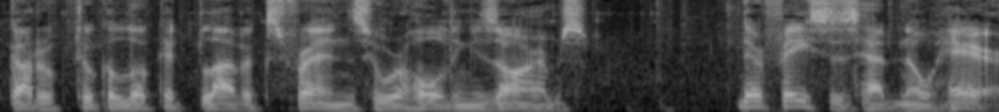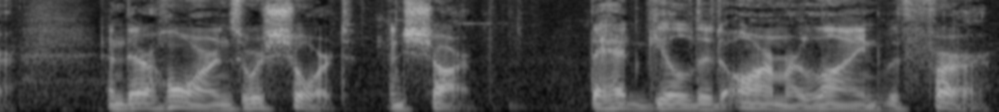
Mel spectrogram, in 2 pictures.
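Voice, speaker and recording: A man narrating a fantasy audiobook in a measured, even storytelling voice. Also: lowish voice.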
